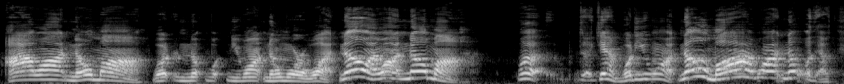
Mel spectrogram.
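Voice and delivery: loud, high Boston voices bickering; Boston accent skit. Pretend. Cohost plays a Boston kid and mom over Nomar, loud.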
